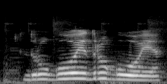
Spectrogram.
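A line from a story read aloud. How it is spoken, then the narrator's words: Aliens, soft laughter. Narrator (Russian): инопланетяне тихонечко засмеялись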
